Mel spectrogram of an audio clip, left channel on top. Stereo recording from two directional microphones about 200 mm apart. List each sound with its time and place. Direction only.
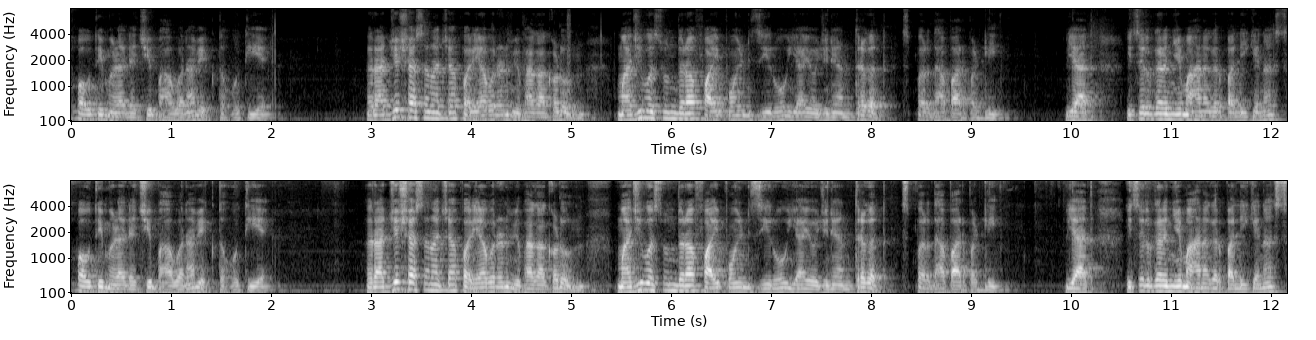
0.0 s speech: 45° right (ahead or behind)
